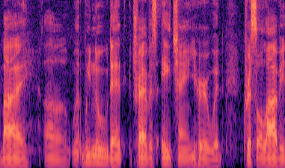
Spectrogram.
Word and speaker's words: Etienne: That's not how it's said, especially down here. I went to a school that was called Etienne.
